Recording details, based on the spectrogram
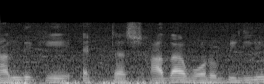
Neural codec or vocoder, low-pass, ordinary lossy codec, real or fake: none; 7.2 kHz; none; real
